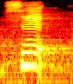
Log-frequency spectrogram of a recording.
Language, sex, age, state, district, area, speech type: Bodo, female, 60+, Assam, Chirang, rural, read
